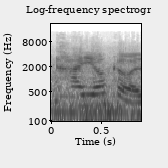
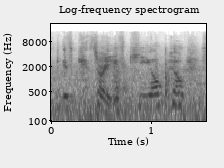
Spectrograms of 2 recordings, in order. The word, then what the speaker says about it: Kyoko: Because you said Kayoko as if she's a coyote or something.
